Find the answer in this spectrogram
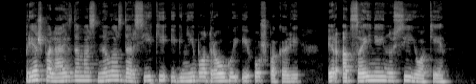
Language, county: Lithuanian, Kaunas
